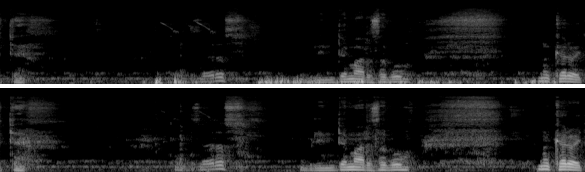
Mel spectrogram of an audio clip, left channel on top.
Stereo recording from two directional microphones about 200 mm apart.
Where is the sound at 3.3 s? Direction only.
20° right (ahead or behind).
